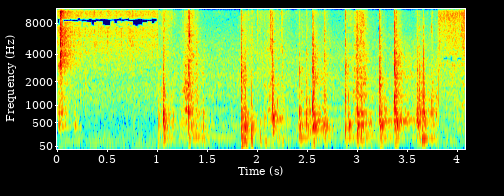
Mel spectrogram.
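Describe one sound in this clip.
Plastic food containers clatter and knock as they are handled.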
